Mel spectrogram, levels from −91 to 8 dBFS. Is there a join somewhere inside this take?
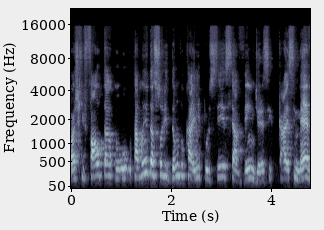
no; 0 cuts

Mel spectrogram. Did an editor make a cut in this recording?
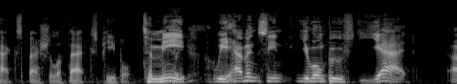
yes; 4 cuts; at 1.4 s, 2.1 s, 2.9 s, 3.3 s

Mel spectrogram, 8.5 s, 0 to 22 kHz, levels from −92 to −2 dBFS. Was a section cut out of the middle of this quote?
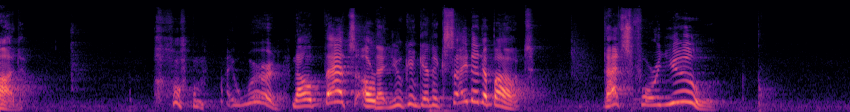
yes; 3 cuts; at 2.9 s, 3.7 s, 6.3 s

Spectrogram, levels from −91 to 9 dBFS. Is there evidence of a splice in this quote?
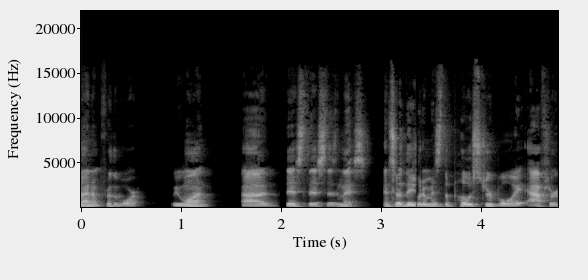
yes; 4 cuts; at 2.0 s, 2.4 s, 2.9 s, 3.3 s

